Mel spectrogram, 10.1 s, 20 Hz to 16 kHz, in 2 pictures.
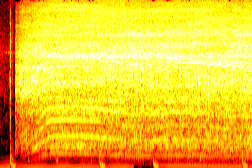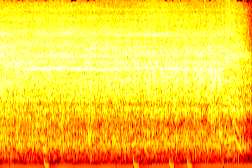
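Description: DeWalt DCCS620 20-volt cordless chainsaw with a 12-inch bar cutting through a 4x4. The electric motor whines up to speed, its pitch sinks slightly as the chain bites into the wood, and it runs steadily through the cut until it stops just before the end.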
